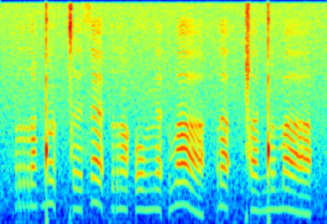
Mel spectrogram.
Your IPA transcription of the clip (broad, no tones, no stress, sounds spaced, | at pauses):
r ɑ ŋ͡ǃ ə̃ ʔ ǀ ɛ s æ ʔ r ɑ̃ ʔ ɔ ŋ æ ʔ v a | ɾ a ʔ ǁ a ŋ͡ǃ ə m a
